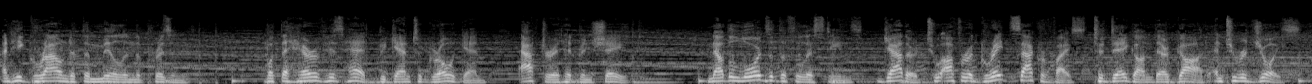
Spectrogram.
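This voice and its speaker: A man's voice: mid-range voice, expressive, moderate pace. A man giving scripted narration for a dramatized scripture recording, with music behind him.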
